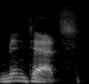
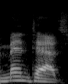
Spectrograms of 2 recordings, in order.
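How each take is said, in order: First: The first syllable sounds like 'mint'. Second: The first syllable sounds like 'men'. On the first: The speaker calls it wrong. "That's how I call them" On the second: The speaker calls it right. "instead of Mentats"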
